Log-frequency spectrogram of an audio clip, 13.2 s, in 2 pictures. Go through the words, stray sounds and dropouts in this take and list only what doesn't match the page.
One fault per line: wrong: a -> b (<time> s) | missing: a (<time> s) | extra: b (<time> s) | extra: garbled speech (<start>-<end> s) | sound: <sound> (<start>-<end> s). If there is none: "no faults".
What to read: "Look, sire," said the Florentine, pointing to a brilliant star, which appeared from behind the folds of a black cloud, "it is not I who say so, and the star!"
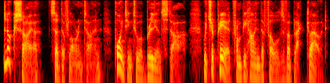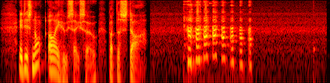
wrong: and -> but (8.8 s)
sound: laugh (10.3-11.7 s)
sound: tap (12.9-13.0 s)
